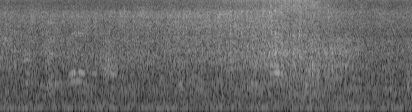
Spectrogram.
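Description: A steady low hum of a motor running, with faint voices.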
